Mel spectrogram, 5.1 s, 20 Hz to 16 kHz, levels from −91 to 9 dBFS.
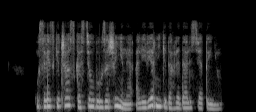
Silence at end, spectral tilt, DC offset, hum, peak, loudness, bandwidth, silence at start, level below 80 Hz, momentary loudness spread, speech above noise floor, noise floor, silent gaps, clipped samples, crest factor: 0.7 s; -4.5 dB/octave; under 0.1%; none; -10 dBFS; -30 LUFS; 8.2 kHz; 0.7 s; -68 dBFS; 11 LU; over 60 dB; under -90 dBFS; none; under 0.1%; 22 dB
